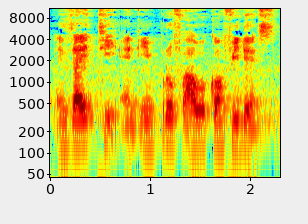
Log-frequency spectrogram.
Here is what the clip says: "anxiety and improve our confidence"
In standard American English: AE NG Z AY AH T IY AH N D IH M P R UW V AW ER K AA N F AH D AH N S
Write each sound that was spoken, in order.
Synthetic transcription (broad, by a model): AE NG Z AY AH T IY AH N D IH M P R UW F AW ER K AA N F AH D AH N S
